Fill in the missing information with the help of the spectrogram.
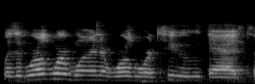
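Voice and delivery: ordinary delivery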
